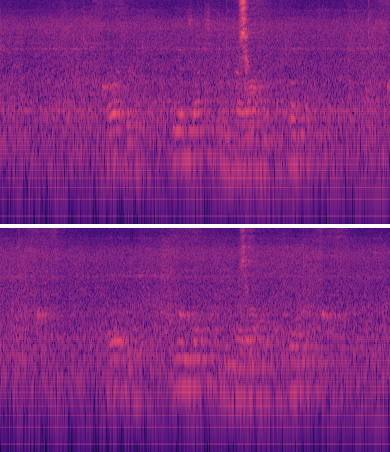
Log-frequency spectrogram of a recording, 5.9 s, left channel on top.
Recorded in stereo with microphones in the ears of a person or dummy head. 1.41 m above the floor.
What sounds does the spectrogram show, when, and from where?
1.6 s a man speaking: 60° left (ahead or behind), 4.5 m
3.6 s a sneeze: 60° left (ahead or behind), 0.8 m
